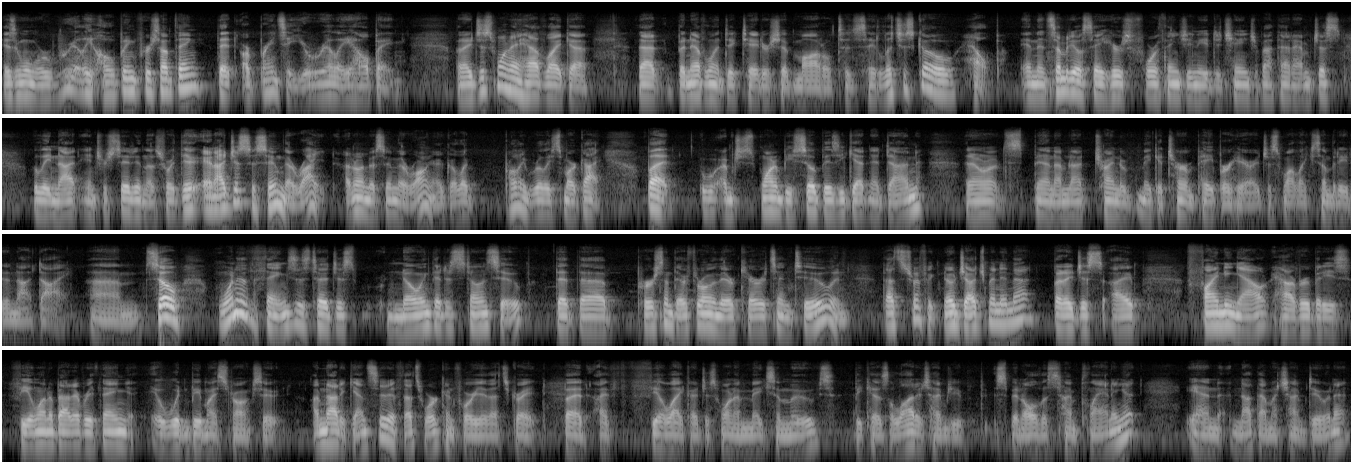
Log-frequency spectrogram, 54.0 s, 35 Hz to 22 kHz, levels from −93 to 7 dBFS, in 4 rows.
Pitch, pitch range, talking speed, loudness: 100 Hz, 95-110 Hz, 220 wpm, -26 LUFS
